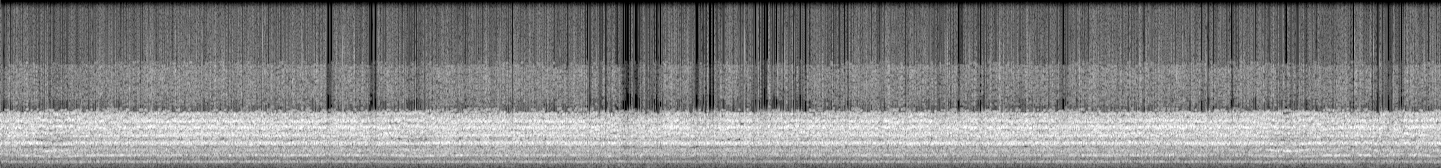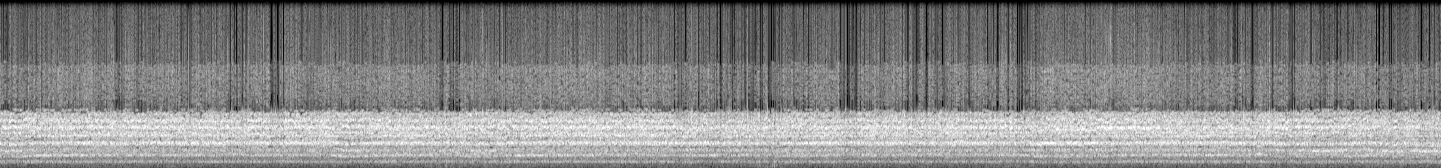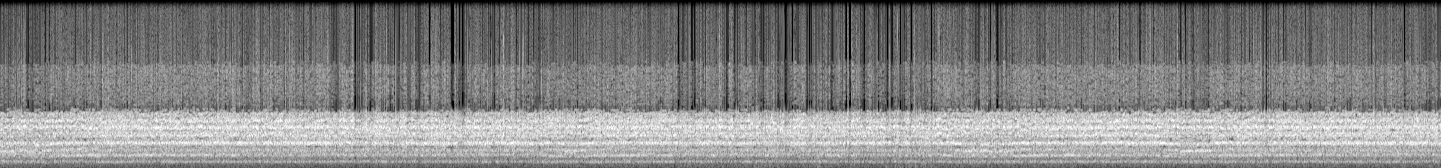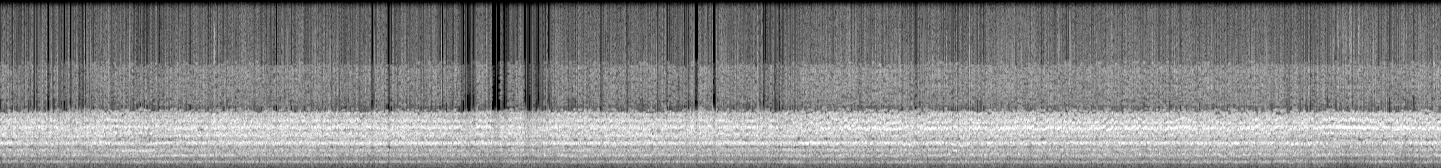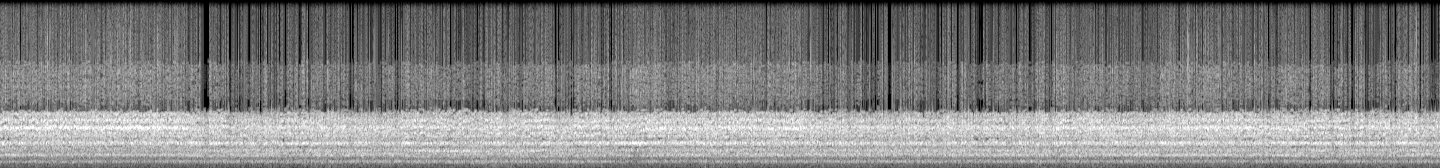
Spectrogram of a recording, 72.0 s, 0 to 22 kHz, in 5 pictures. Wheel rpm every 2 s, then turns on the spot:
230, 230, 230, 230, 230, 230, 230, 230, 230, 230, 230, 230, 220, 220, 220, 230, 230, 230, 230, 230, 230, 230, 230, 230, 230, 220, 210, 220, 230, 230, 220, 220, 230, 230, 230, 230.
none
